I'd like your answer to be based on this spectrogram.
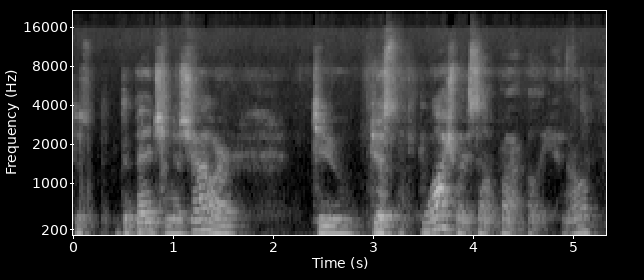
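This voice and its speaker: Speaking at a fairly slow pace with long, frequent pauses, a man with an American accent uses ordinary pitch variation, a medium pitch, a somewhat breathy voice and a dark, mellow tone. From Buffalo, New York. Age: 60s. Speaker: patient. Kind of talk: testimonial interview. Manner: halting.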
